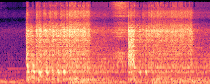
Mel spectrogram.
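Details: Starter grinds in short bursts, the engine catches briefly, stumbles and dies, then cranks again; hard starting, cause not identified.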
